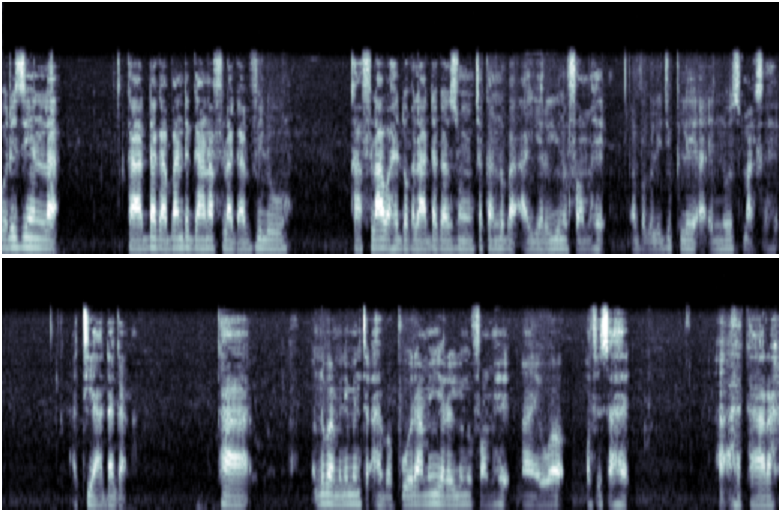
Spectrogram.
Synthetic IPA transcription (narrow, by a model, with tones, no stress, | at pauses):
fo˨ɾi˦zi˦ɛ˨nla˨ | ka˨da˦ɡa˨ba˦ndɪ˦ɡaː˦na˦fʊ˨la˨ɡa˨vi˦loː˦ | ka˨fʊ˨la˦wa˨ɦɪ˦dɔ˨ɣɪ˨la˨da˦ɡa˨zʊ˦˨n̩˨t͡ʃɛ˦ka˨nʊ˦ba˨ʔa̰˨jɛ˨ɾɪ˨ju˦nɪ˦fɔ˨ɾmɦɪ˦ | a˨vɔ˨ɡɪ˨lɪ˨d͡ʒi˦pleː˦a̰˨ʔɪ˨no˦sma˨ksɪ˨hɪ˦ | a˨tʰi˦a˨da˦ɡa˨ | kʰa˨ | nʊ˦ba˨mi˨ne˦mɪ˦n˦tɪ˨a̰˨hɪ˨ba˨pʰu˦o˦ɾa˦a˨mɪ̃˦n˦jɛ˨ɾa˨ju˦nɪ˦fɔ˨m˨ɦɪ˦ma˦jɛ˨wɔ˦ | ɔ˦fɪ˦sa˨ɦɪ˦ | a̰˨a̰˨ɦɪ˨kʰaː˨ɾa˦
